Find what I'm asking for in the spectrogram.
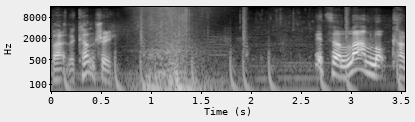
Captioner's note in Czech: foukání větru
